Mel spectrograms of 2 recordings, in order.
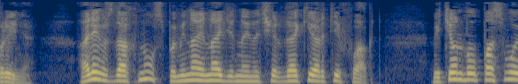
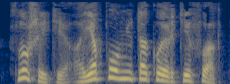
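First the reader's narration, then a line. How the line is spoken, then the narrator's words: Exclamation. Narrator (Russian): воскликнул Добрыня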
